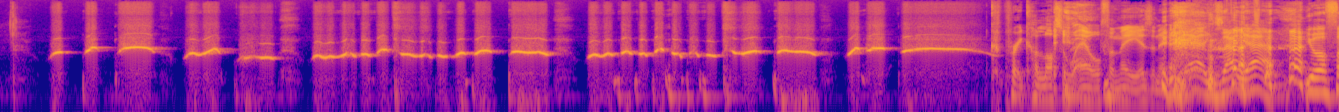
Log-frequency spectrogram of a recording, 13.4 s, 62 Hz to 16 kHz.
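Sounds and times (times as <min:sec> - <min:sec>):
person whistling a lively theme song: 0:00.5 - 0:09.9
speech: 0:10.1 - 0:13.3
laughter: 0:10.6 - 0:13.3.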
